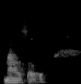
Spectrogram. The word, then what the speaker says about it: Mousehole: tiny little town called mousel um it looks like mousehole but it's pronounced mausel and it is the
